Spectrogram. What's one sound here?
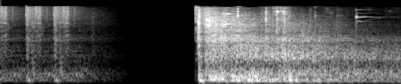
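A sniper rifle fires a loud shot.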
